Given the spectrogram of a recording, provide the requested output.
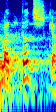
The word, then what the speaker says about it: Patočka: Vous avez ensuite soutenu une thèse sur le philosophe tchèque Jan Patočka. J'espère que je prononce bien. – Patočka. – D'accord, excusez-moi. Et vous êtes maintenant professeur à l'Institut catholique de Paris en philosophie, morale et politique.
